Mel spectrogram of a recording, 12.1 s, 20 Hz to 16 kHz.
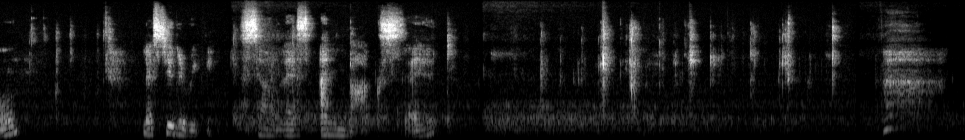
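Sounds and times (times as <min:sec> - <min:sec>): cardboard box crinkling open: 0:07.0 - 0:10.4.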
